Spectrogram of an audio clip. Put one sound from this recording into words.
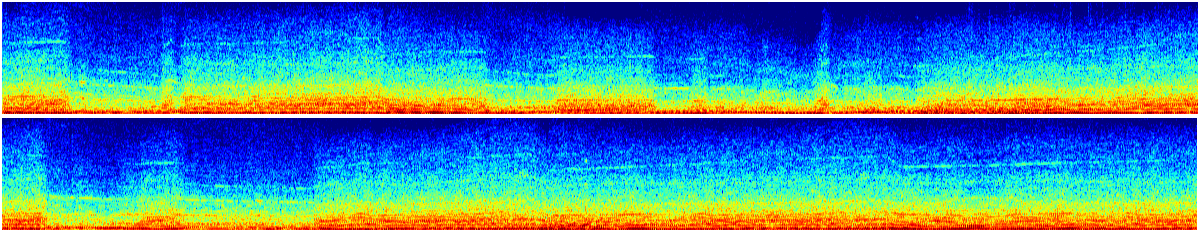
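A racing car engine roars loudly, revving up and dropping through gear changes.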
